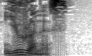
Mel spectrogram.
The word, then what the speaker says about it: Uranus: 乌拉诺斯这个词啊，英文发音叫 Uranus。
